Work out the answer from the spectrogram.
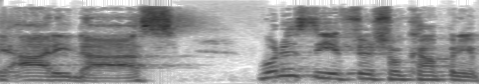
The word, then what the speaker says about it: adidas: the technical pronunciation is a DDoS because it's the name of our founder whose name was Adi Dassler however as you know in America we say adidas and so many colleagues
